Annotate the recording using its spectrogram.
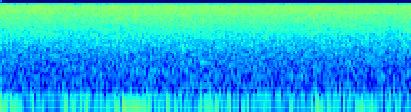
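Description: Steady hiss of a recording's background noise from a voice microphone, with a low hum underneath.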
